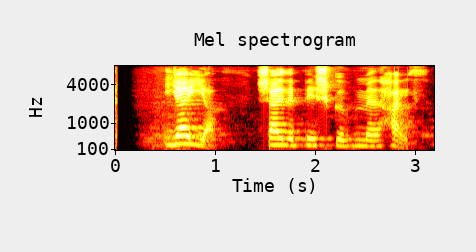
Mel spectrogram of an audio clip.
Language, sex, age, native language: Icelandic, male, 10, Icelandic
